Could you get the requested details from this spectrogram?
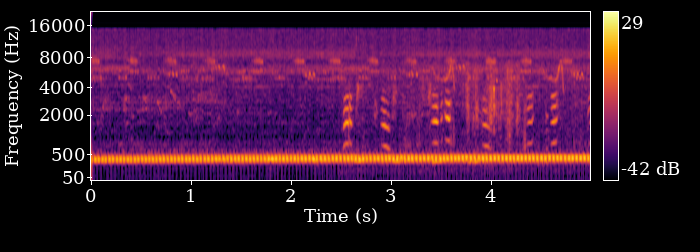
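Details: A barred buttonquail (Turnix suscitator) in a field gives a low, steady droning purr that holds one pitch throughout, with thin, high chirps from other small birds over it.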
